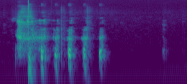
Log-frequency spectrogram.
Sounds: Laughter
